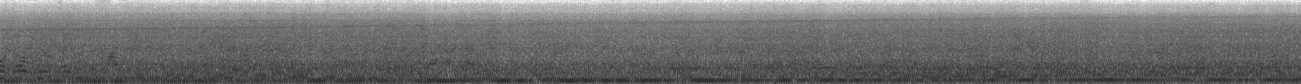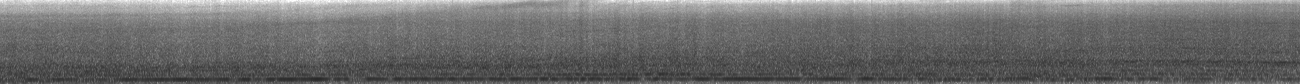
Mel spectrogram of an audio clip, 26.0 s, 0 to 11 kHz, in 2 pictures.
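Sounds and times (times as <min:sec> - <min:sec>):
tractor diesel engine at high revs: 0:00.0 - 0:26.0.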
